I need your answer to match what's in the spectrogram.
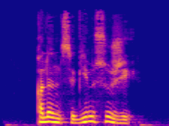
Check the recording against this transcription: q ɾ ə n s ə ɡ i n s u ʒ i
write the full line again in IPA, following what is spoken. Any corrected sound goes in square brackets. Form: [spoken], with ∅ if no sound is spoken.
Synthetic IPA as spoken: q [l] ə n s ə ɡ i [m] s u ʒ i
